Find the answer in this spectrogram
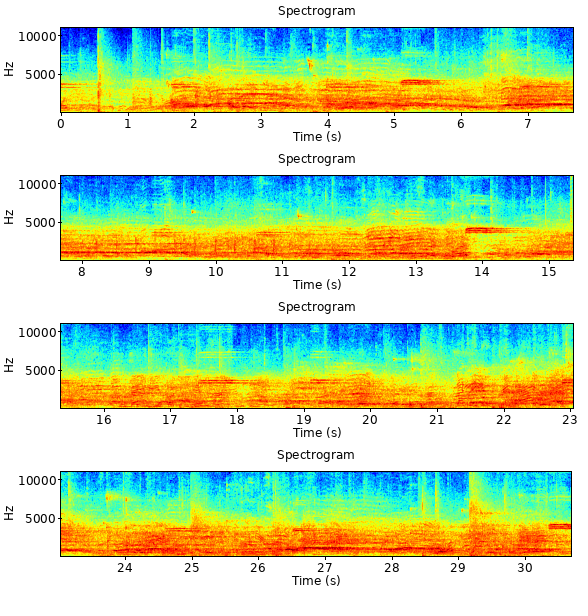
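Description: Indoor volleyball rallies in a gym: the ball struck on serves and hits, with short high squeaks of sneakers on the court recurring every few seconds, over chatter and calls from players and spectators.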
